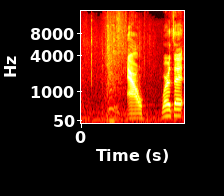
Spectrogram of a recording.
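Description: A blade strikes an enemy.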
